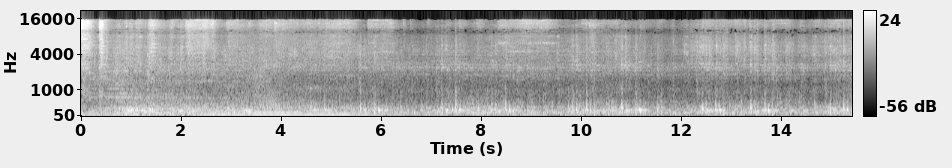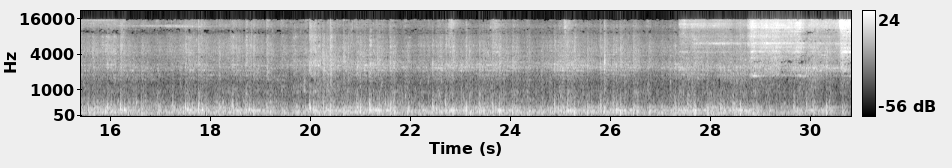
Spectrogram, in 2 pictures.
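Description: Diesel-hauled passenger train passing close by. The locomotive's engine drones low for the first few seconds, then the coaches roll past with a loud, steady rumble and a regular clickety-clack of wheels over the rail joints.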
